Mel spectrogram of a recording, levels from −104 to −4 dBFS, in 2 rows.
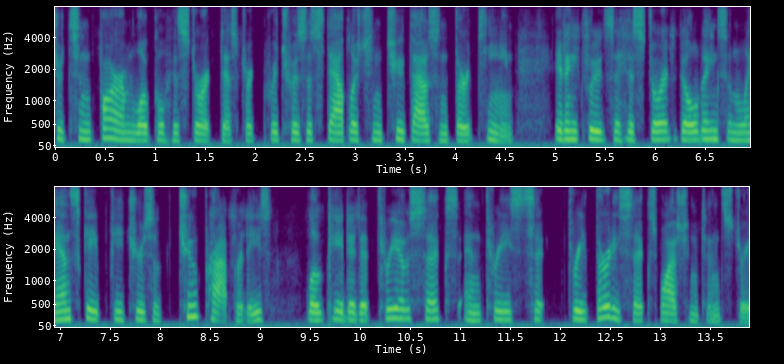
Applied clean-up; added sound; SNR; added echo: neural diffusion model UNIVERSE++.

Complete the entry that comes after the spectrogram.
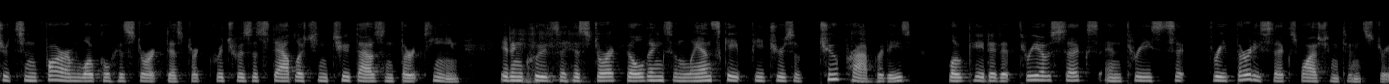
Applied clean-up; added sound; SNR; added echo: neural mask model DeepFilterNet 3.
